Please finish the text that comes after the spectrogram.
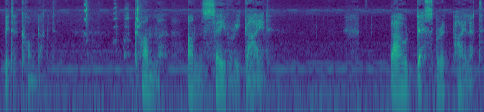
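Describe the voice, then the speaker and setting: An actor playing a grieving young lover bidding farewell to life, in slow, solemn classical radio drama style. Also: male voice, low-pitched, a bit bright, a little hiss or hum, exaggerated voice. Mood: desperate resolve. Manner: slow, solemn, breathy pauses between phrases.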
